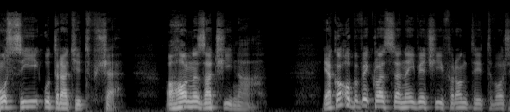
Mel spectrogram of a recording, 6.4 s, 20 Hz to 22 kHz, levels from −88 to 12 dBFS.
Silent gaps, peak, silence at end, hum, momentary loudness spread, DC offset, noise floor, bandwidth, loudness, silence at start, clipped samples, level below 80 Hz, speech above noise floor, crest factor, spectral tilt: none; -6 dBFS; 0 s; none; 15 LU; under 0.1%; -69 dBFS; 15 kHz; -28 LUFS; 0 s; under 0.1%; -66 dBFS; 42 dB; 22 dB; -5 dB/octave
